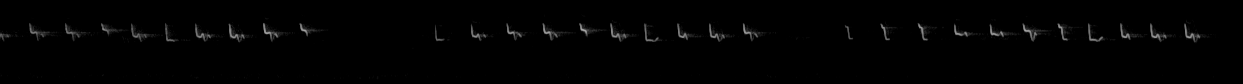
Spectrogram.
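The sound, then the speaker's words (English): A bird sings in three clear bursts of rapid, evenly spaced high chirps, each phrase lasting a few seconds with brief pauses between, fairly loud against a silent background. “I love the fact that the birds also responded to the fact that there was less human noise and suddenly their territories got all the more fiercely protected.”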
